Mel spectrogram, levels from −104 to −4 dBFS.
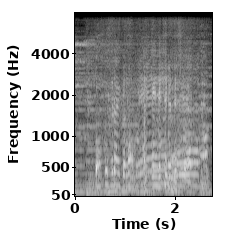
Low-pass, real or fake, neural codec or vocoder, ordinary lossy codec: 7.2 kHz; fake; codec, 32 kHz, 1.9 kbps, SNAC; none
